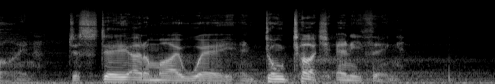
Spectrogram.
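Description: A man speaks curtly and firmly.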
